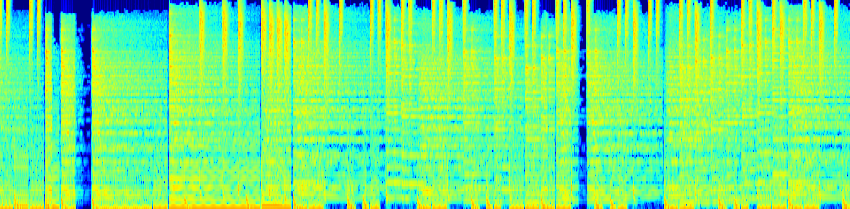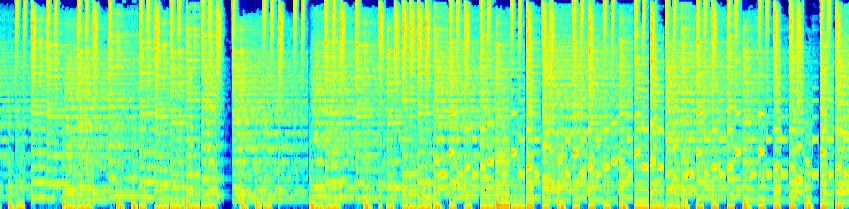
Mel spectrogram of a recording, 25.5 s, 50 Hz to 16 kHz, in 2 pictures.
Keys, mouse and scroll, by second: 1.3 click, 3.4 click, 4.0 click, 4.1 click, 4.7-5.3 typing, 6.4 scroll down 1, 12.5 scroll up 1, 15.1 click, 15.6 Tab, 16.0 click, 22.1 Tab, 23.7 click, 24.5 ctrl+z.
